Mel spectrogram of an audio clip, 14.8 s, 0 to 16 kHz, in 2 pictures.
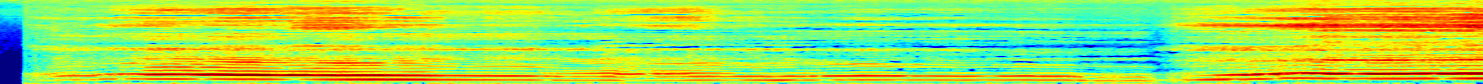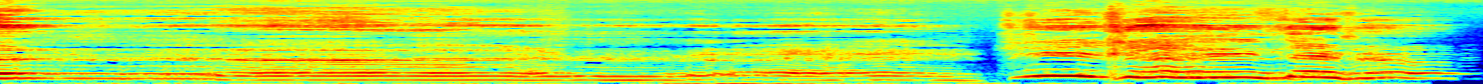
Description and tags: Idle 4 - The Ridge - Host
Part of a screaming mutant I made for a student-game from 2017 called The Ridge.
Inspired by the normal zombies in Left 4 Dead.
Recorded with Audacity, my voice, friends and too much free-time.
attack, crazy, fear, horror, left4dead, monster, scary, sci-fi, screaming, terror, thrill, zombie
